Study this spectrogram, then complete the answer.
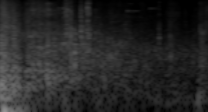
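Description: A rifle shot booms and echoes away.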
